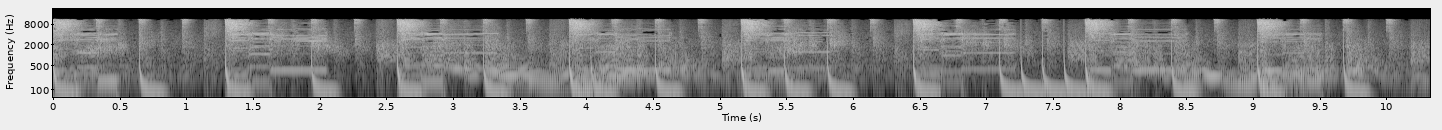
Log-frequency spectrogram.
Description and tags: strong rock
disco loop rock
rock, disco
